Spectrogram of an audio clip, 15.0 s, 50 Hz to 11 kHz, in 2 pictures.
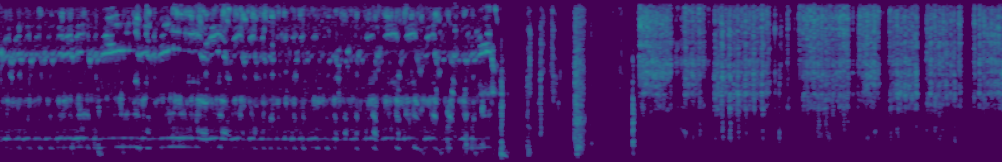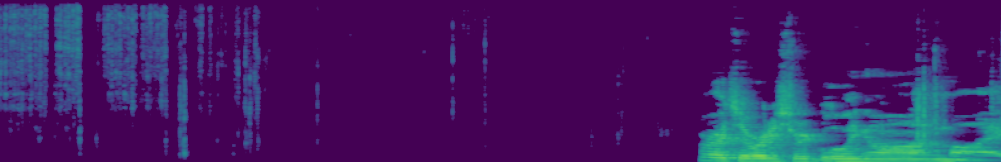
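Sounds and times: scratchy rubbing of foam: 4.9s - 9.7s.

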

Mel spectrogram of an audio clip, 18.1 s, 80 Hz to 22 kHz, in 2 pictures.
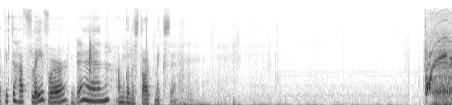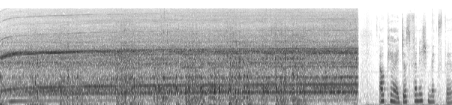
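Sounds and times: electric mixer motor whine: 8.4s - 16.2s.

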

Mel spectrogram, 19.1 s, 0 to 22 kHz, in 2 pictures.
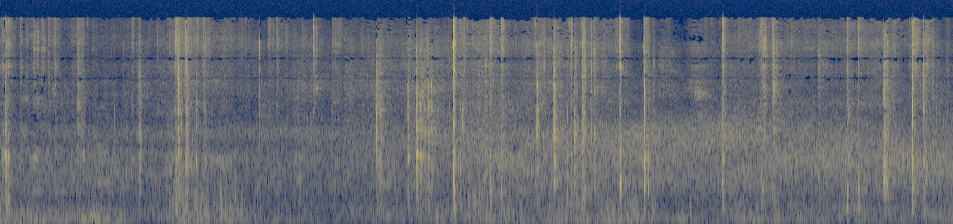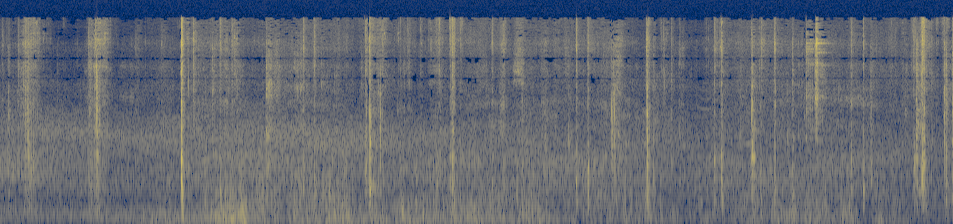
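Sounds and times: skateboard clacking on concrete: 0.0s - 19.0s
skateboard wheels rolling on concrete: 0.0s - 19.0s.

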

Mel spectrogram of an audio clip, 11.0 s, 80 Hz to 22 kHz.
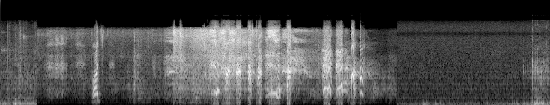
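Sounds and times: churning water: 3.2s - 6.7s
person splashing into water: 3.3s - 6.6s
people laughing loudly: 3.3s - 7.5s.

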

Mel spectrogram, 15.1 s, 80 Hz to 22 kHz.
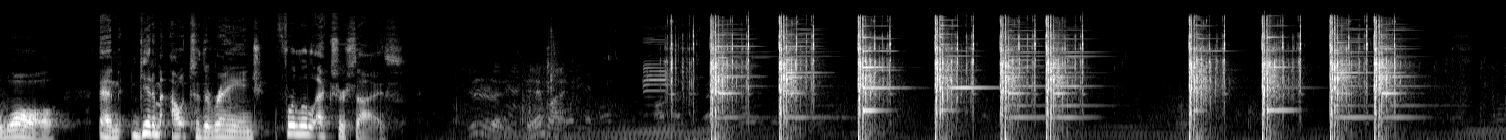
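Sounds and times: rifle shots: 6.5s - 11.0s, 11.9s - 14.4s
bullets clanging on steel targets: 6.6s - 11.3s, 11.9s - 14.5s.

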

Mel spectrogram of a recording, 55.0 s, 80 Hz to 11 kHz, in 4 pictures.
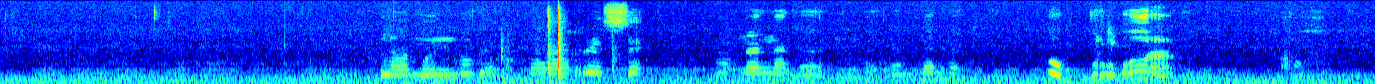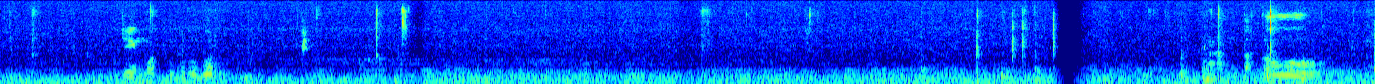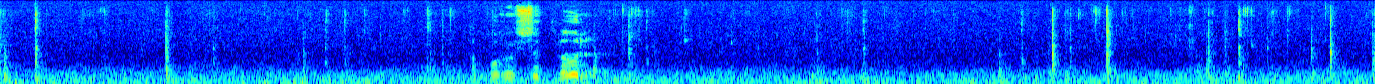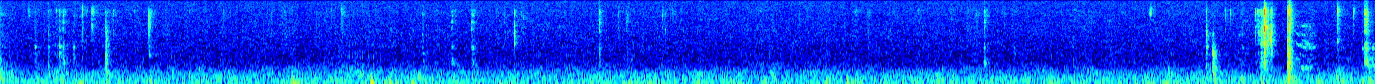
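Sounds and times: small engine idling: 0.0s - 24.4s
low wind rumble: 0.0s - 55.0s
clicks and knocks from wooden boat: 37.4s - 43.0s.

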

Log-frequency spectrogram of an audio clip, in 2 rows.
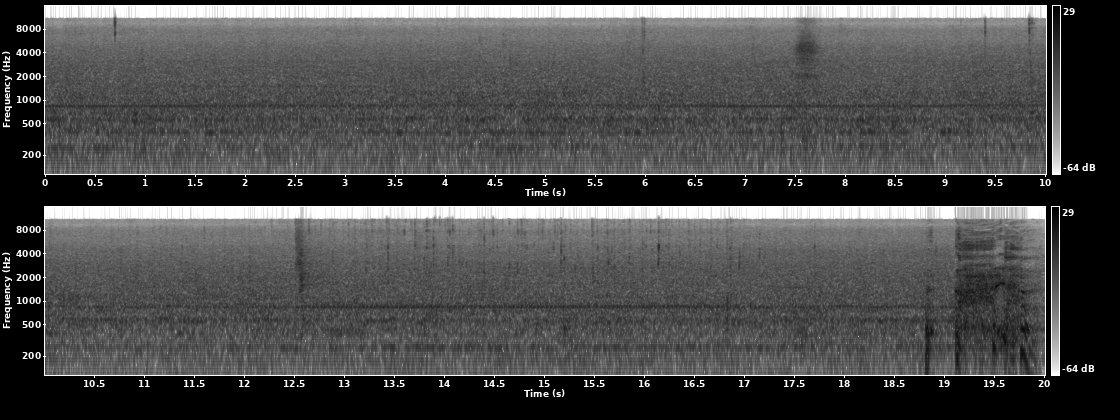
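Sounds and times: water running through troughs: 9.0s - 19.1s.

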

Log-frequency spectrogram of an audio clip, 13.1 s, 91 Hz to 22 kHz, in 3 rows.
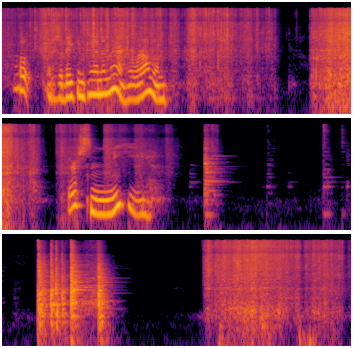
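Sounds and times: packaging crinkling: 0.0s - 6.2s, 11.2s - 13.0s
metal pans clattering: 6.8s - 7.2s, 8.4s - 10.2s.

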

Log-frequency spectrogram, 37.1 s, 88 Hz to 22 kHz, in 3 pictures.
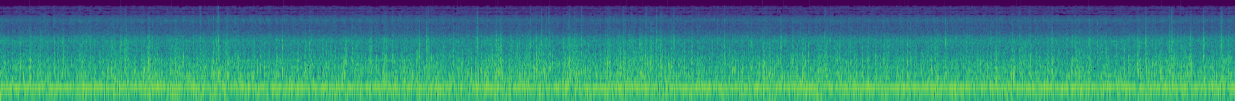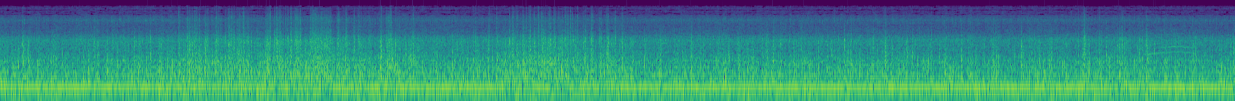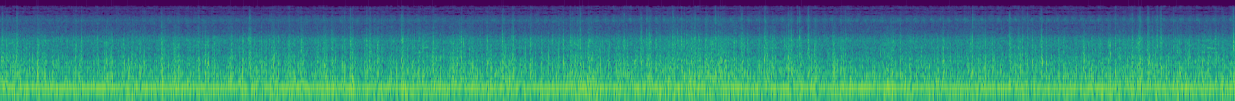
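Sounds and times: gyrocopter engine drone: 0.0s - 37.0s.

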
